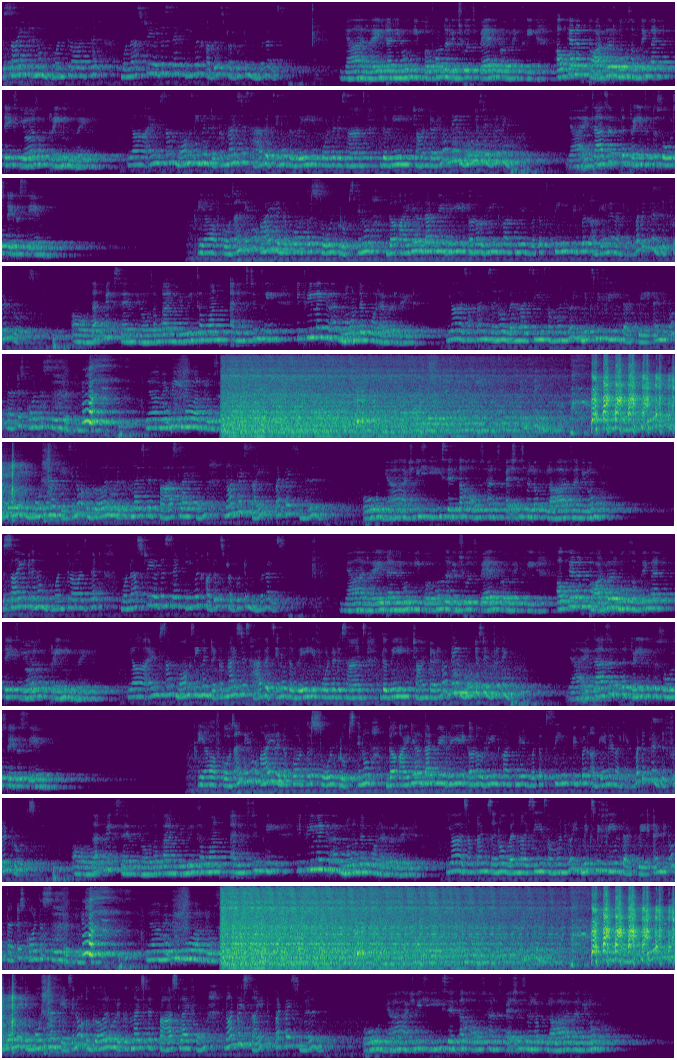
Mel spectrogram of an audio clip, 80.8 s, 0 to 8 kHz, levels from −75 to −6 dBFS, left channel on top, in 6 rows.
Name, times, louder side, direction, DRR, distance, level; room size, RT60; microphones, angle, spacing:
voice 1, 0.0-5.6 15.8-24.0 30.6-41.6 49.1-56.4 65.4-74.6, right 1 dB, 35° right, 3.1 m, -36 dB
voice 2, 6.7-13.1 13.5-15.3 24.7-27.8 41.8-48.6 56.7-65.1 74.5-79.4, equal, 40° left, 5.6 m, -36 dB
sound 1, 54.6-54.7 55.0-55.1 55.4-56.0 57.1-57.5 60.7-61.3 62.2-62.6 65.2-67.6 68.1-68.3, right 3 dB, 15° right, 1.1 m, -24 dB
sound 2, 58.2-65.8, right 5 dB, 60° right, 1.9 m, -28 dB
25.5 x 21.0 x 7.5 m
head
